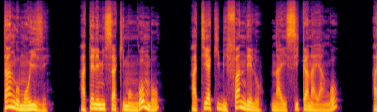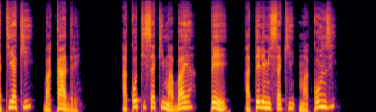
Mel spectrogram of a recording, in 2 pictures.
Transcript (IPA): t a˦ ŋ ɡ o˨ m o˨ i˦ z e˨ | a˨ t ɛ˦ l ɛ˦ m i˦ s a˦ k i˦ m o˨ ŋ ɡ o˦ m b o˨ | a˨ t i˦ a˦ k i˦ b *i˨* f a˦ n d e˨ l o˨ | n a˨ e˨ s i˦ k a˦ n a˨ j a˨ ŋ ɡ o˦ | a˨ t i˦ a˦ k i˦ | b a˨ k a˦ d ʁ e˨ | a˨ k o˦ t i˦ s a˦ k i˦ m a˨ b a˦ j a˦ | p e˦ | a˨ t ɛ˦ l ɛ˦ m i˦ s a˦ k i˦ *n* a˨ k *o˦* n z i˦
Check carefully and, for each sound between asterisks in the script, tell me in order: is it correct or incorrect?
correct, incorrect: m, correct

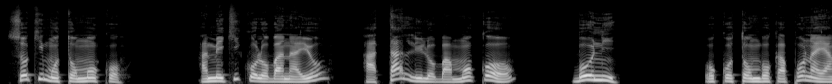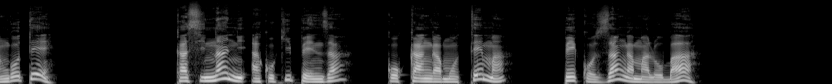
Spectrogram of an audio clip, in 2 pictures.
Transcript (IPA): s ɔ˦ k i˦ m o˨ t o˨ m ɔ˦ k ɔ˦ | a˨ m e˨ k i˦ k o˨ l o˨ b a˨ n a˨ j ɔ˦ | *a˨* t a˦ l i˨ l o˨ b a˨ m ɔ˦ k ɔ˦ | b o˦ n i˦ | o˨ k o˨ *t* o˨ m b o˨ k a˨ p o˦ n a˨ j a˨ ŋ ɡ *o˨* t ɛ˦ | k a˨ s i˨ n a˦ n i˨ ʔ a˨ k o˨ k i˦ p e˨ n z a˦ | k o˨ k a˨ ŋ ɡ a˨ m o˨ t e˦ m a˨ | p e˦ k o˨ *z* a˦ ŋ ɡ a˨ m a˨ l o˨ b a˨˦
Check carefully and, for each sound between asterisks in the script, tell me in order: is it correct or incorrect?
correct, correct, incorrect: o˦, correct

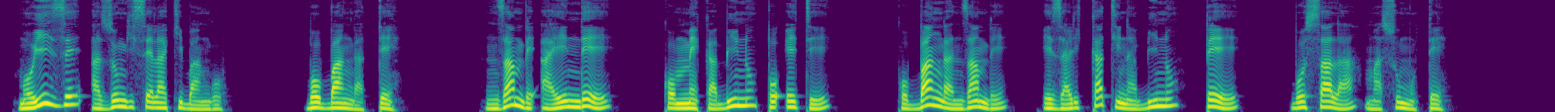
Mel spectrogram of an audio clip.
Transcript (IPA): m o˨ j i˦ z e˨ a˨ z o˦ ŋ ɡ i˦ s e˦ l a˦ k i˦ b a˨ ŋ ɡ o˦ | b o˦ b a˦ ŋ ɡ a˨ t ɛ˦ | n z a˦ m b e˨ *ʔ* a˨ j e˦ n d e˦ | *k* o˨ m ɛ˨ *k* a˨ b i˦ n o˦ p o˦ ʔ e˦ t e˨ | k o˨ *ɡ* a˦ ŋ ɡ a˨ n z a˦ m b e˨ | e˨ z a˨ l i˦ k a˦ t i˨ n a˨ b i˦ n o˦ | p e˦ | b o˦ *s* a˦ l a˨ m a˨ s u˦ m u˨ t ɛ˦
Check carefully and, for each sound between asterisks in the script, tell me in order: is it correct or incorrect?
correct, correct, correct, incorrect: b, correct

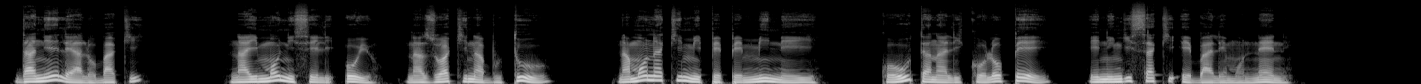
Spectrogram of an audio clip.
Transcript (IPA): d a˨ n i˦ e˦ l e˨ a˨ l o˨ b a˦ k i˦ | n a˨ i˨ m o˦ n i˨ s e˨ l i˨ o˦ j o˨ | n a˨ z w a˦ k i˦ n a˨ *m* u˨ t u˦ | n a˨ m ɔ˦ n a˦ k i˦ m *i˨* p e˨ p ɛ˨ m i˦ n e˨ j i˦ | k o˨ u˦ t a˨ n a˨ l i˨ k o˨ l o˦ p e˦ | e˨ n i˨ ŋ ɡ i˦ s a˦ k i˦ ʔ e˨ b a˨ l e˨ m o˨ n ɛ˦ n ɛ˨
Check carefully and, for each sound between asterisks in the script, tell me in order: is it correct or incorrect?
incorrect: b, correct

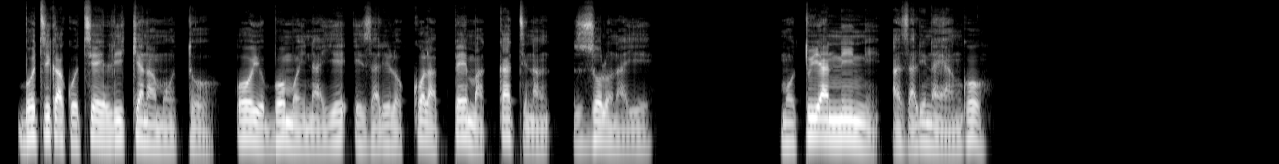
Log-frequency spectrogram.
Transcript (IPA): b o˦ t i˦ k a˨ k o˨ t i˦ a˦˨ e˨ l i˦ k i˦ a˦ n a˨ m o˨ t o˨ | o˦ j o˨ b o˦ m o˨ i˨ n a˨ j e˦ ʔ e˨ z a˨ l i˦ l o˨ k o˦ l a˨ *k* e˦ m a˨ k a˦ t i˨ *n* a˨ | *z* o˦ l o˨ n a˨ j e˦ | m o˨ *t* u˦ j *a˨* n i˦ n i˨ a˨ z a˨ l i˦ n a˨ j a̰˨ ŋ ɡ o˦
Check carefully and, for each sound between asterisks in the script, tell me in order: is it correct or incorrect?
incorrect: p, correct, correct, correct, incorrect: a˦

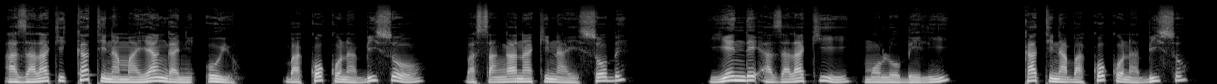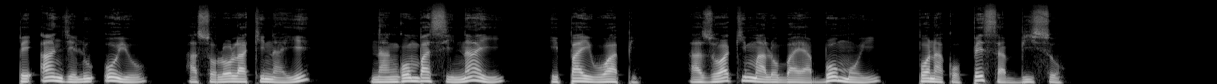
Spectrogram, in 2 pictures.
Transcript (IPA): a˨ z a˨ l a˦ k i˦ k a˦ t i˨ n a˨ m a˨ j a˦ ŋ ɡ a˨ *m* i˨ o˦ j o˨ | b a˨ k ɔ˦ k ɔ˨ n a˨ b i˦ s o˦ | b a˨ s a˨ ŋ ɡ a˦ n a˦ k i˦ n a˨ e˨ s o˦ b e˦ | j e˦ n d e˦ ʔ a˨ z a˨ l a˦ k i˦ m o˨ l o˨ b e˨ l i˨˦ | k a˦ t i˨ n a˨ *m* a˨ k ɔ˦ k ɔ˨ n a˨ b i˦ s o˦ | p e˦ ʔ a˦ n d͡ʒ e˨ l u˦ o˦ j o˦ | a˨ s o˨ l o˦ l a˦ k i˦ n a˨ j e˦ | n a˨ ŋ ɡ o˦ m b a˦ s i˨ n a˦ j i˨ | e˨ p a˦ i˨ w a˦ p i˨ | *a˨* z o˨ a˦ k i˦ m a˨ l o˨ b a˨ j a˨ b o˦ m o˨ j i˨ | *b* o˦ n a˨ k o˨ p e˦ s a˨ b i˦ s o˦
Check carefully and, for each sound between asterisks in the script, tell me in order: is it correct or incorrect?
incorrect: n, incorrect: b, correct, incorrect: p

